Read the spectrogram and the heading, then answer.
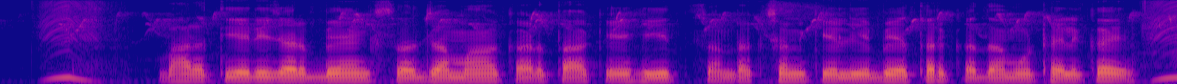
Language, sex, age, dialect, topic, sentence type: Maithili, male, 18-24, Eastern / Thethi, banking, statement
